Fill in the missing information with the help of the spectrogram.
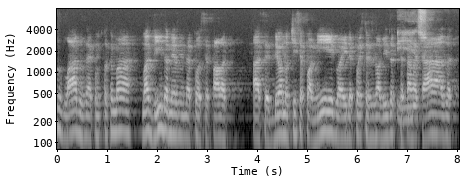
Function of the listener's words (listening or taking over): listening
